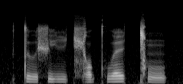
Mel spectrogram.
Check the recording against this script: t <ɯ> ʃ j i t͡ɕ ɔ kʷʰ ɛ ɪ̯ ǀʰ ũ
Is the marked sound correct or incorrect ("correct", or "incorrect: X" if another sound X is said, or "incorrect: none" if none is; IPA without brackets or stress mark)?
correct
